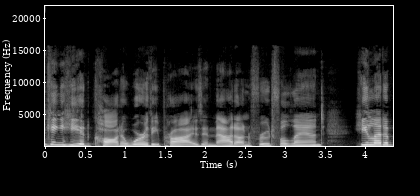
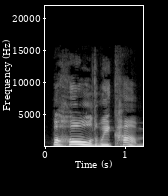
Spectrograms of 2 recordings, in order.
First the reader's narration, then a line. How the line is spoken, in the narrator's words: Opheltes, first of my companions, cried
